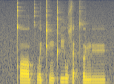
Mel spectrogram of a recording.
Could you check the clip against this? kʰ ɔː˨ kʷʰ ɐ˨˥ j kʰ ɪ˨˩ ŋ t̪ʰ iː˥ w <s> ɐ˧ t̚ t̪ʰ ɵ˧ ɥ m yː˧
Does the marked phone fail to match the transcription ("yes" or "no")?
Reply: no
